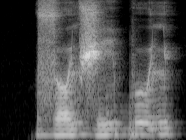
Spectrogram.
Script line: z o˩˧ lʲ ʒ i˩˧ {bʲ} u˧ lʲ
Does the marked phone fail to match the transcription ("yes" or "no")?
yes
